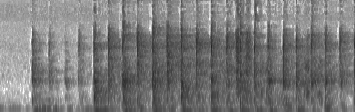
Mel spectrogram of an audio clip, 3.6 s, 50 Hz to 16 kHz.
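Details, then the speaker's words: Rapid rhythmic hollow claps, about 200 a minute, on the back of an adult male leaning forward: simulated nursing-student demonstration of chest percussion to loosen lung mucus before effective cough training. "Sekarang saya akan melakukan terapi dada untuk mengeluarkan lendir yang ada di dalam paru-paru Bapak. Nanti saya akan menepuk-nepuk bagian punggung Bapak dan menekan-nekannya, ya, Pak."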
